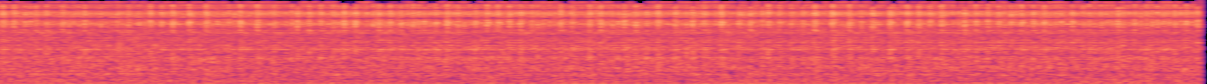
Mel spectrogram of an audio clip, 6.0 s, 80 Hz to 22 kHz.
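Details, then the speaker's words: 1967 Ski-Doo Alpine twin-track snowmobile two-stroke, long stored, idling on its own fuel after a lean bog cleared with more fuel; steady, even idle with constant low hum, no spitting, normal idle. "I think it just needed to start running and then I gave it a little more fuel."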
